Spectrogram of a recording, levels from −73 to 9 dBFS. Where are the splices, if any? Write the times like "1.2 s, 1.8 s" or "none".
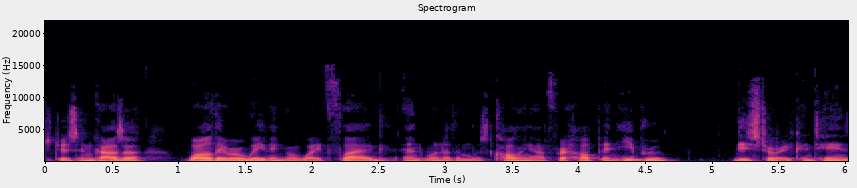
none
